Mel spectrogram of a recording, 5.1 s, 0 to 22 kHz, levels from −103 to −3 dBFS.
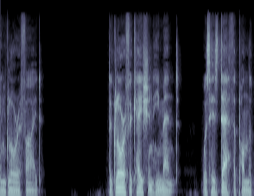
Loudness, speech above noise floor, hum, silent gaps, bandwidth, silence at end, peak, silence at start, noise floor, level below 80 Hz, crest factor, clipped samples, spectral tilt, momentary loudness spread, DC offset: -31 LUFS; over 58 dB; none; 1.54-1.74 s; 16.5 kHz; 0.05 s; -12 dBFS; 0 s; under -90 dBFS; -48 dBFS; 22 dB; under 0.1%; -3.5 dB/octave; 18 LU; under 0.1%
